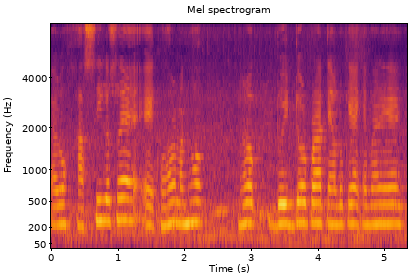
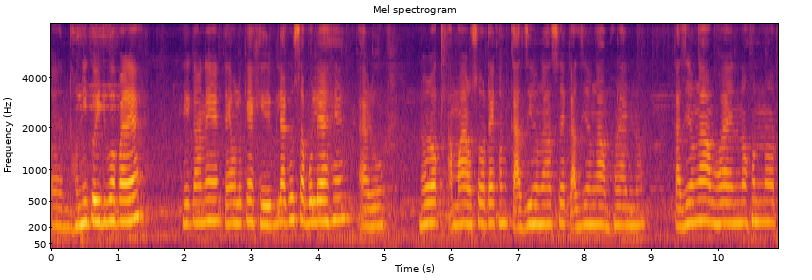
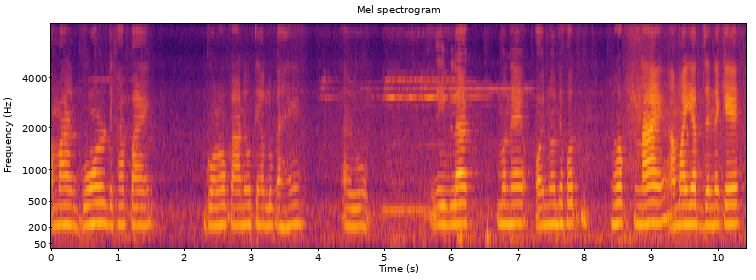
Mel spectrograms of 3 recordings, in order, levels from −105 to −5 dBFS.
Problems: none marked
